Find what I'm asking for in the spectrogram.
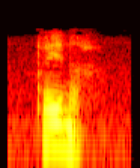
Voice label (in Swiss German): "trainer", alsace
